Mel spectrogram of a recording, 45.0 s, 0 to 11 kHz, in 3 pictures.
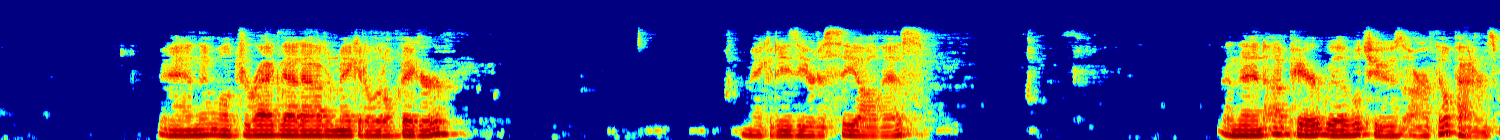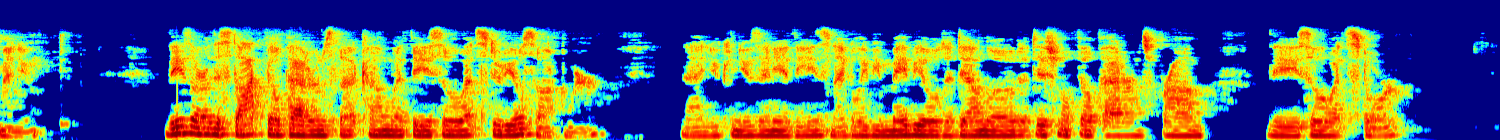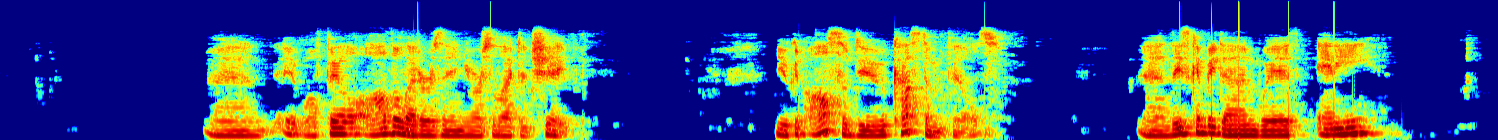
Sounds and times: Speech: 1.6s - 4.9s, 7.3s - 9.5s, 12.2s - 15.7s, 16.7s - 21.2s, 21.8s - 29.2s, 32.0s - 36.0s, 37.6s - 40.1s, 41.3s - 44.0s.

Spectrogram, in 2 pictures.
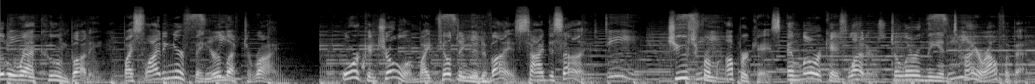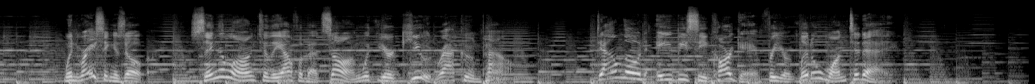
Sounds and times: Speech: 0.0s - 2.8s, 3.4s - 10.3s, 11.0s - 15.5s, 16.3s - 19.3s
Music: 0.0s - 20.6s.

